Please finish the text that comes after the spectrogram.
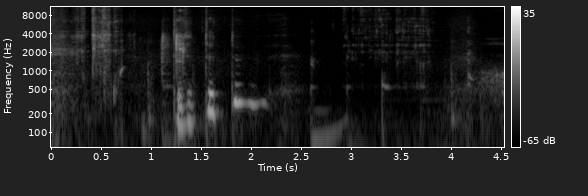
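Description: A bottle of wurzelreich organic Cabernet Blanc wine is opened with a few sharp clinks and handling noises, then the wine glugs and trickles into a glass in a short, quiet pour.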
